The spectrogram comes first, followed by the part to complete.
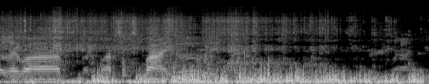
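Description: A person talking, briefly at the start and again about a second and a half in, over a steady low rumble of background noise.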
